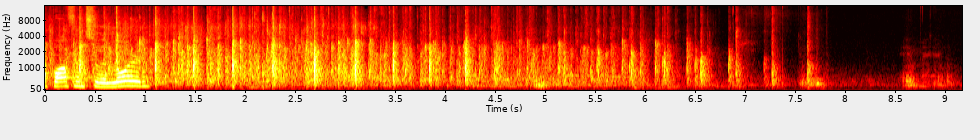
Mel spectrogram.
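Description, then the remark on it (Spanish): An audience at a church service applauds for the Lord, many hands clapping in a dense burst that gradually thins into a few scattered claps before fading out. A voice is briefly heard over the start. “Pueden darle un aplauso al Señor, hermanos.”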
